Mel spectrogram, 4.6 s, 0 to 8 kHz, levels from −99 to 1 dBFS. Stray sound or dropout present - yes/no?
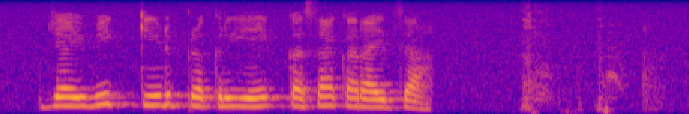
yes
